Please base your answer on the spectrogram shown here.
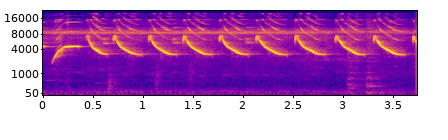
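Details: Canary singing as it recovers from molting: an opening upward slur, then a steady run of descending swooping notes, roughly four each second.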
